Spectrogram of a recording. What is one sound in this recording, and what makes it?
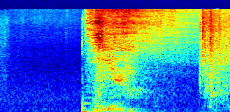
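A heavy thud sounds as something lands hard on stone.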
